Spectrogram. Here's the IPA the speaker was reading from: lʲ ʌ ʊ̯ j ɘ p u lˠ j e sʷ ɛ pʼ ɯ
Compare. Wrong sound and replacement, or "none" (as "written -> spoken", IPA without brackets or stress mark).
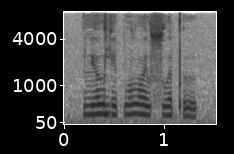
ɘ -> e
